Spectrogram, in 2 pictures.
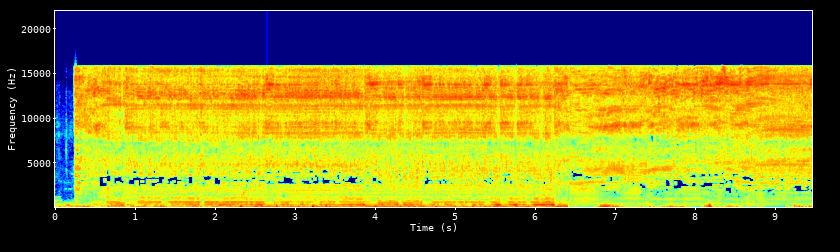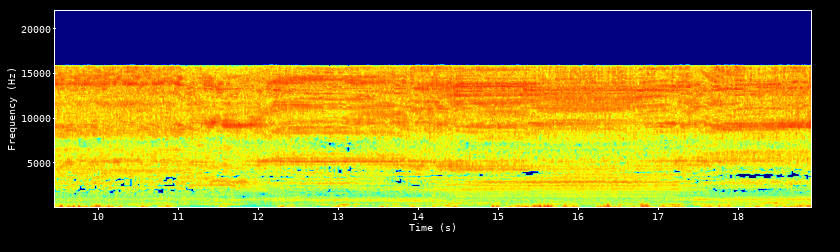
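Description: Homemade wooden-frame coil tattoo machine running, a steady electric buzz. About six seconds in, the buzz turns rougher and more uneven at the low end.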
